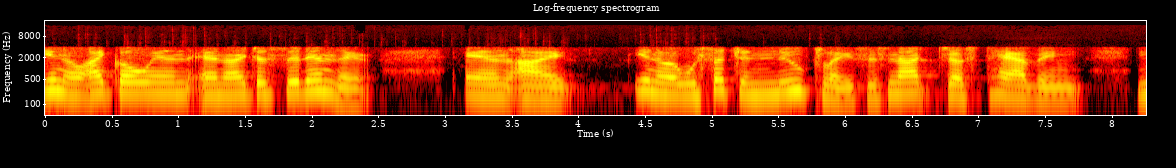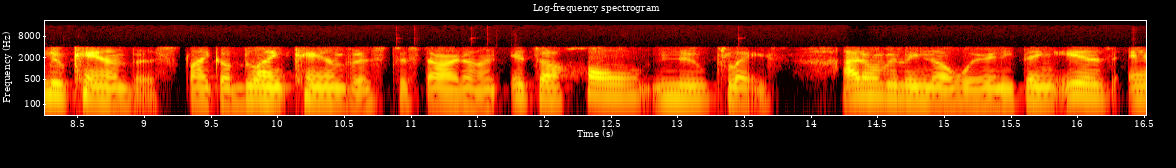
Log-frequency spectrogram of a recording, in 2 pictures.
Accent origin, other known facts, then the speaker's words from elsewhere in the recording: Oakland, California, United States; now in Mexico; Because I'm from the Bay Area, from Oakland, you know, the Warriors, those traitors.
